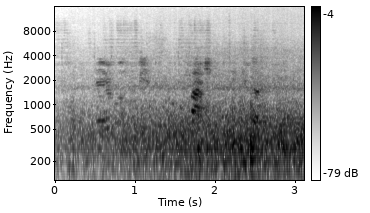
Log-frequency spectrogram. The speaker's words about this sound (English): Yeah, I'm on the train, mate.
